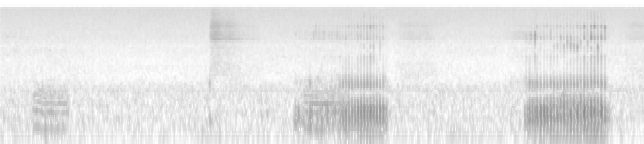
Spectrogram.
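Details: Turner, an English Bulldog, snoring: loud, low, fluttering rattles about every three and a half seconds with breathy hisses between.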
